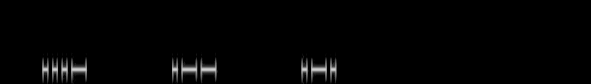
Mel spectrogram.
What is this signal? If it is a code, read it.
Morse code, heard as a keyed tone, about 25 wpm, spaced as for 9 wpm, 700 Hz. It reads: VWR
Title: USA Call Signs - 6 Characters - 6x Character Spacing - 25wpm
